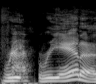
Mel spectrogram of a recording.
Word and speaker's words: Rihanna: We'll like Rihanna is how you say her name, not Rihanna.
